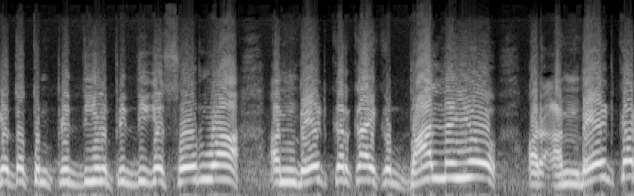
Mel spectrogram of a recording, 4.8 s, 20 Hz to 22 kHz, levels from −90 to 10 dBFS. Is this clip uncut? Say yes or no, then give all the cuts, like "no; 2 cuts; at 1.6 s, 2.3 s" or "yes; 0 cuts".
yes; 0 cuts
